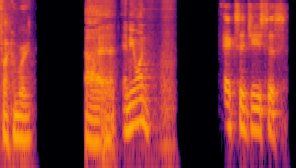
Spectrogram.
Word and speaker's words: exegesis: and the problems of ex i never can pronounce this word uh anyone exegesis exegesis thank you prevail over other problems of use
